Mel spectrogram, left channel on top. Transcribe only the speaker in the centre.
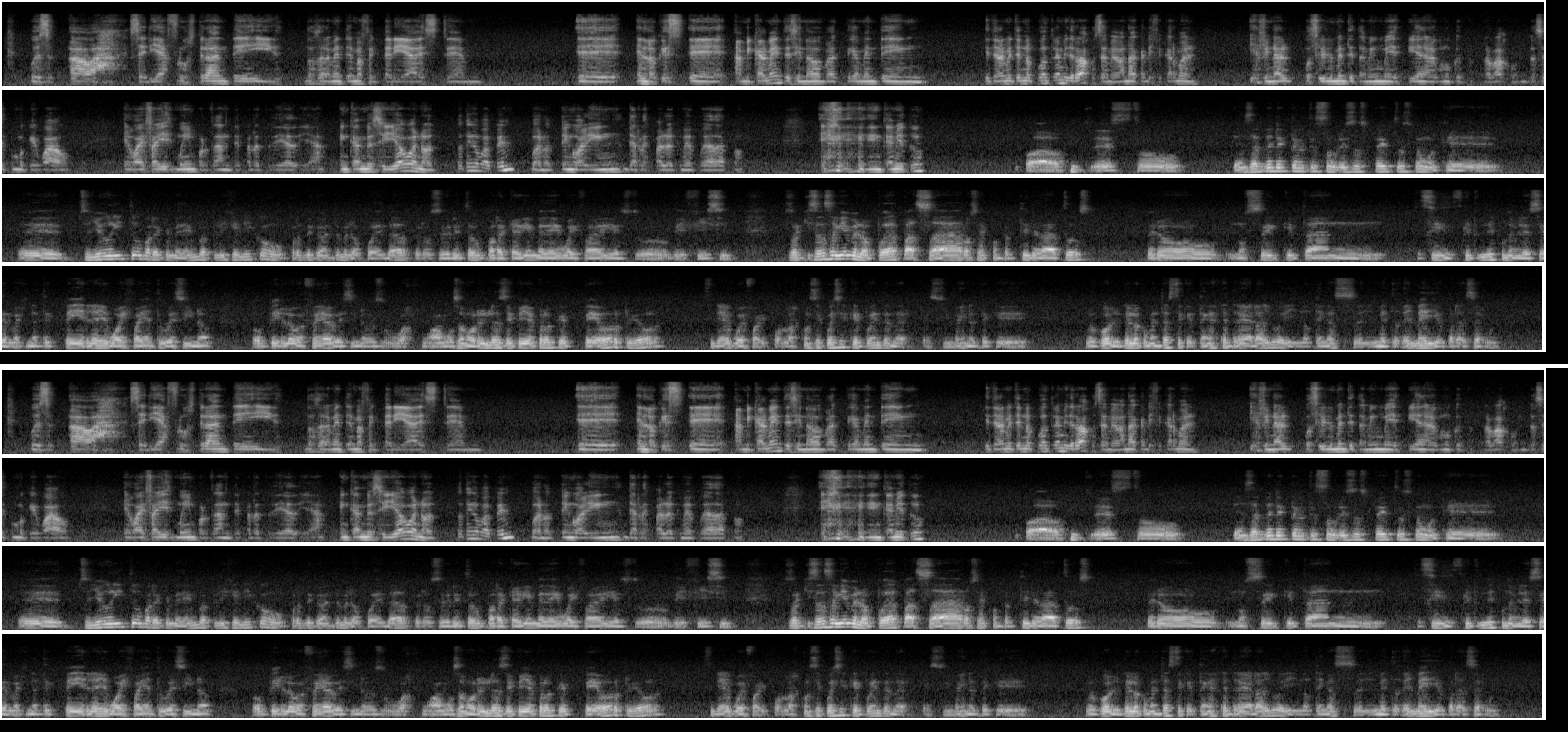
Wow. <laughs> Esto, pensar directamente sobre esos aspectos como que Eh, si yo grito para que me den papel higiénico, prácticamente me lo pueden dar, pero si grito para que alguien me dé wifi, es uh, difícil. O sea, quizás alguien me lo pueda pasar, o sea, compartir datos, pero no sé qué tan, si es- qué tan disponible sea. Imagínate pedirle wifi a tu vecino o pedirle wifi al vecino, es, "Guau, vamos a morirlo. Así que yo creo que peor, peor sería el wifi por las consecuencias que pueden tener. Pues imagínate que con lo cual- que lo comentaste, que tengas que entregar algo y no tengas el método, el medio para hacerlo.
